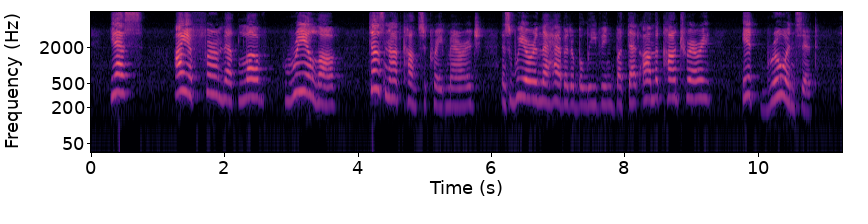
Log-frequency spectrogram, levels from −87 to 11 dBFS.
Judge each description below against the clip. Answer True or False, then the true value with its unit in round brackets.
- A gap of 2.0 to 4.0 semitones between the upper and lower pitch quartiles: False (5.0 semitones)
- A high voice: True (275 Hz)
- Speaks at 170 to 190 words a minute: False (145 wpm)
